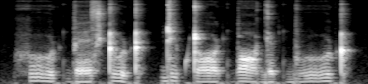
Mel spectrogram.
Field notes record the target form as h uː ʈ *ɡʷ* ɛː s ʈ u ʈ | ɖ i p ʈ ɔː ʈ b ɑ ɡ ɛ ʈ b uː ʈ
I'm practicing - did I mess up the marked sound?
yes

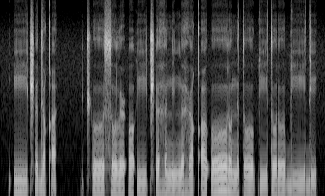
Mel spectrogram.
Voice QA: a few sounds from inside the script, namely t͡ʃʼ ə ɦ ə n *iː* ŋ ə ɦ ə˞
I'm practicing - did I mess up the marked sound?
yes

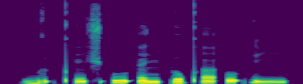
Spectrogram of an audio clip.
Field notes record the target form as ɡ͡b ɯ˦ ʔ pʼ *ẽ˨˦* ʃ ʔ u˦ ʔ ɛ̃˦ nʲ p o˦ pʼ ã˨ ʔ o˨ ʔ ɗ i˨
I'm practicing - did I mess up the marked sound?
no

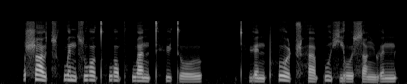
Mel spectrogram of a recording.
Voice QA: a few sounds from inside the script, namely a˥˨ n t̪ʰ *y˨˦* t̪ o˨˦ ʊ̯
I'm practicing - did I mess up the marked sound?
yes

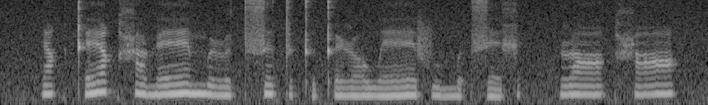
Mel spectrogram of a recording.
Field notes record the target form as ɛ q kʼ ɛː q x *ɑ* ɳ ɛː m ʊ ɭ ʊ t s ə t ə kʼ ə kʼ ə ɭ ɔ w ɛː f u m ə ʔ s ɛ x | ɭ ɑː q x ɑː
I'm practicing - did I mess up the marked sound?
no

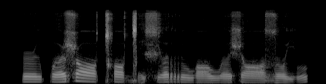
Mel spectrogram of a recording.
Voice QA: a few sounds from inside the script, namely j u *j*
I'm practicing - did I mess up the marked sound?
yes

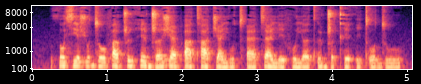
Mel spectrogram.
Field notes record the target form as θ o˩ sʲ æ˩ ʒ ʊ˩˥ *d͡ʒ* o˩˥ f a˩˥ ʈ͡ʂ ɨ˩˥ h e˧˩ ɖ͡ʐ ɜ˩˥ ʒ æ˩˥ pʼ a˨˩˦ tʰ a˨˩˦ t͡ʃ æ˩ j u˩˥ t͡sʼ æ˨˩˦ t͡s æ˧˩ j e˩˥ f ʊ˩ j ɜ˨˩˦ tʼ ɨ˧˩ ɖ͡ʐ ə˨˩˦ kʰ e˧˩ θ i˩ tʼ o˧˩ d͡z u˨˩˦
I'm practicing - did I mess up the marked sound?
yes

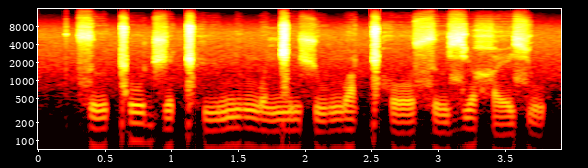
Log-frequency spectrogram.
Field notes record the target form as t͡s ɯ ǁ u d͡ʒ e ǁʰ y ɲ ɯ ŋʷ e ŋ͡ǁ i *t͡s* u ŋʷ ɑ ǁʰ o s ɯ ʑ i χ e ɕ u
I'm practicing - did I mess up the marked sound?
yes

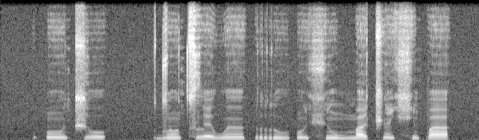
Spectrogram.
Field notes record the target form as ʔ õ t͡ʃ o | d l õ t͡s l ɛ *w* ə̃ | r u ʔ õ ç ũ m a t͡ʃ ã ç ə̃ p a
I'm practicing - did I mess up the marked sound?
no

